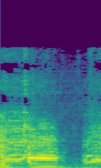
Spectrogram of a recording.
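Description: Single loud nasal honk from a male breeder goose (gander), close by, lasting about half a second with a shorter follow-up call.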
